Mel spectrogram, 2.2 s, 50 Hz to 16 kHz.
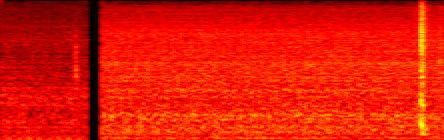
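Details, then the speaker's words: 1998 Buick Park Avenue after long sit, battery flat and jump-charged, winter: steady, even low rumble with no knocks, misses or squeals; idles smoothly. "so but yeah she runs smooth kind of a kind of a maaz got old"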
